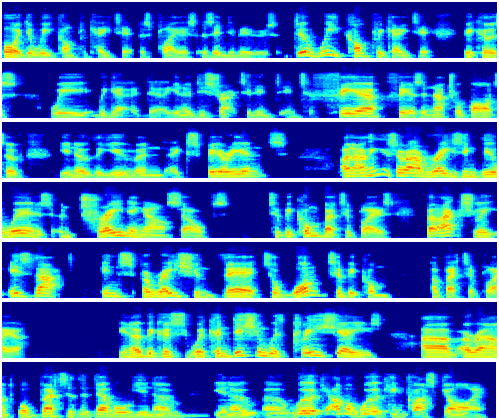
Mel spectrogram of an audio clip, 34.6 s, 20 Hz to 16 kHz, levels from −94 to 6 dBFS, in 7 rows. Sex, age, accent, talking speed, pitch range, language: male, 40-59, British, 150 wpm, 125-180 Hz, English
